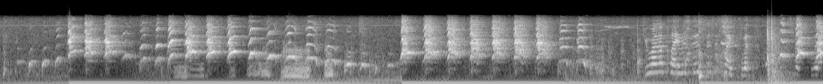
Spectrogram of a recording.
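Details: A red tri-colored female Australian Shepherd puppy in an enclosure yaps persistently to be let out, with bursts of shrill, harmonic barks nearly three per second, brief pauses, and a person's voice talking to her in between.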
